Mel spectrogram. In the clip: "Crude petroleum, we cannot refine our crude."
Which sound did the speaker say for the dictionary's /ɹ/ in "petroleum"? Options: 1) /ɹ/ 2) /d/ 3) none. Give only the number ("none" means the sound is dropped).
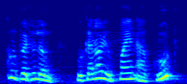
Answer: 3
